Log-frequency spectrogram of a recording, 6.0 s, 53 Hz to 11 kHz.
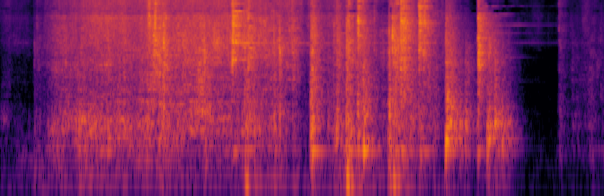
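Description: A heavy Badland ZXR 9000 lb electric winch, with its red power cables, being dragged and lifted off a workbench, scraping and rattling, with several sharp metal clunks in the second half as it is set down.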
